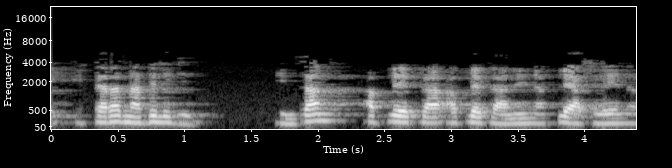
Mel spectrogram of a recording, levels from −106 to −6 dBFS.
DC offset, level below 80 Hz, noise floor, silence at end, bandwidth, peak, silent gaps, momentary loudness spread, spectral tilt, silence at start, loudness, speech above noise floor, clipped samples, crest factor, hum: under 0.1%; -64 dBFS; -66 dBFS; 0 s; 4.3 kHz; -4 dBFS; none; 13 LU; -5.5 dB/octave; 0 s; -21 LUFS; 45 dB; under 0.1%; 18 dB; none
